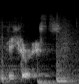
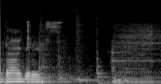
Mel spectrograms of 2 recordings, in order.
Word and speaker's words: Dagres: Con nosotros, Devianosta y Tigres. Muchachos, ¿cómo están? Se pronuncia Dagres.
